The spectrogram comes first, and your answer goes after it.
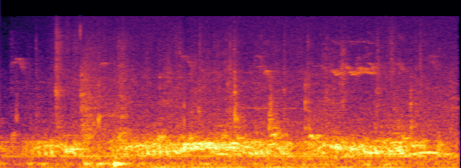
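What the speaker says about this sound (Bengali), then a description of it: "আমরা এই মুহূর্তে দেখতে পাচ্ছি এখানে আরো একজোড়া লাহোরি কবুতরের কালেকশন আছে" Lahori pigeons, a pair of red Lahori birds in a loft collection, coo steadily in low rolling murmurs, with a few overlapping calls and faint chirps from other birds behind them, close and continuous.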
